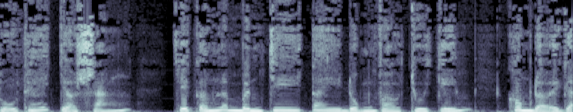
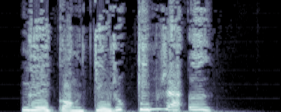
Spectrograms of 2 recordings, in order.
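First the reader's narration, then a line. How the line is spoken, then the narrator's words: Old man shouting. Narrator (Vietnamese): Lão liền quát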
